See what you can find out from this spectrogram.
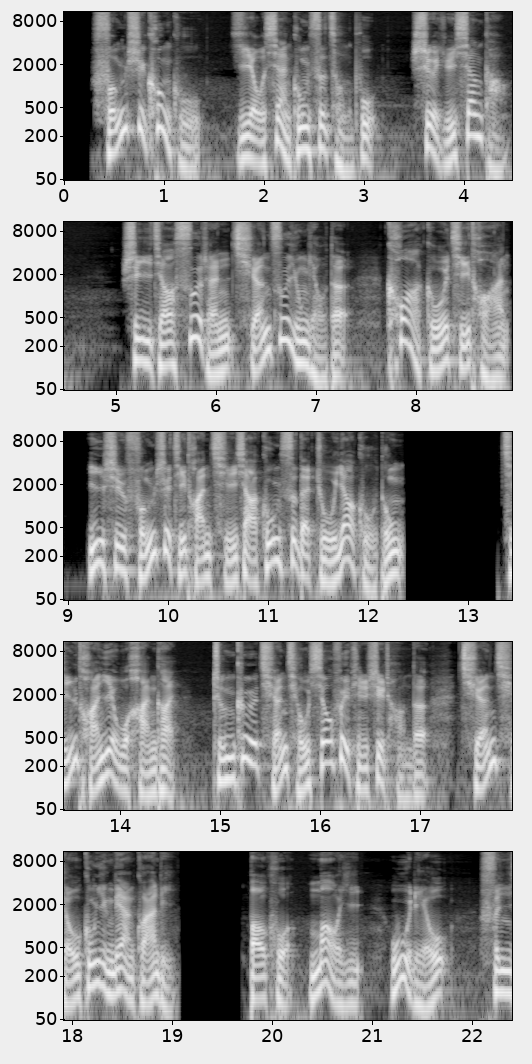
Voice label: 男, 企业宣传; 冯氏控股

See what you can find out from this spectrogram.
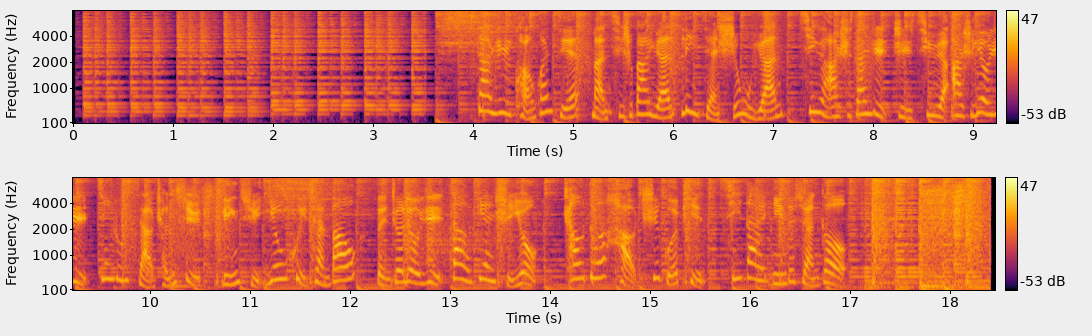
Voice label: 女-广告-语速快-音乐; 百果园

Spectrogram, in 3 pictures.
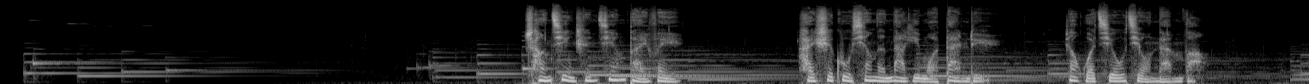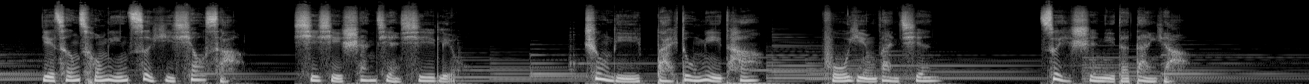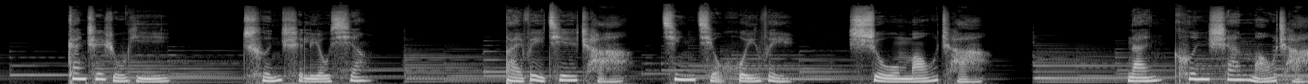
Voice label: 女 独白 讲述 茶

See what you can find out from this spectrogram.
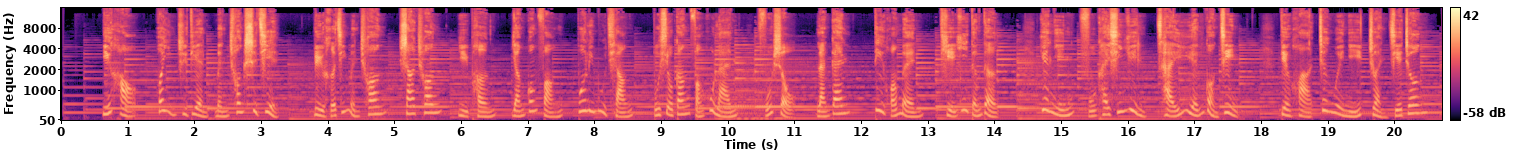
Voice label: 女, 彩铃; 门窗世界

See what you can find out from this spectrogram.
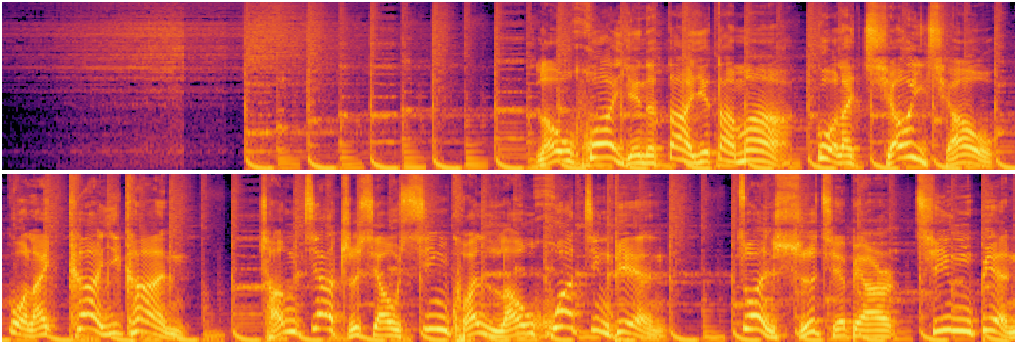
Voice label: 男 促销 激情力度; 老花镜片

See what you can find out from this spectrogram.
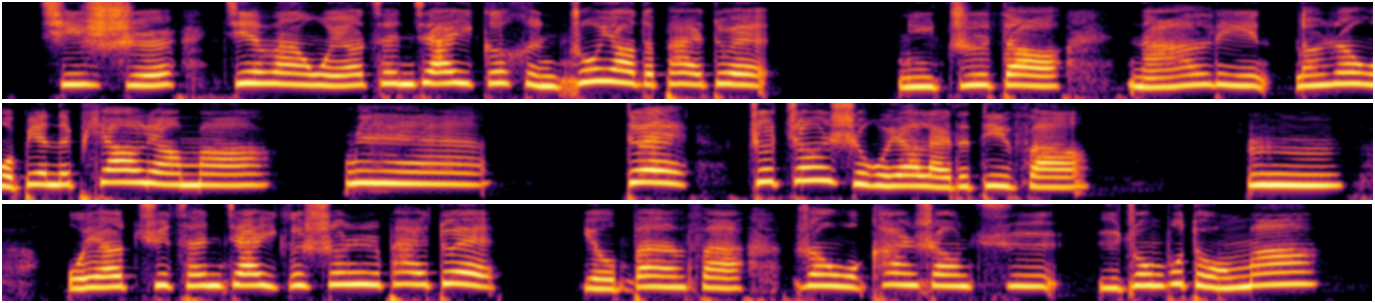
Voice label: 女 温柔 女童

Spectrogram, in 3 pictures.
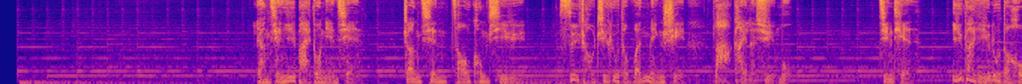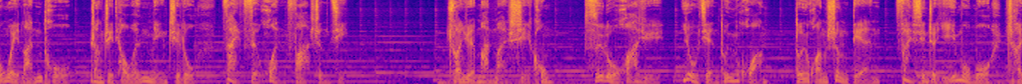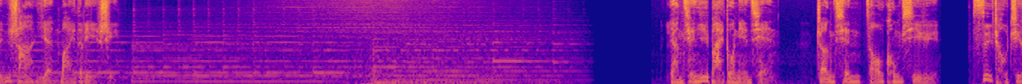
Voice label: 男 旁白 讲述文明 文化会展

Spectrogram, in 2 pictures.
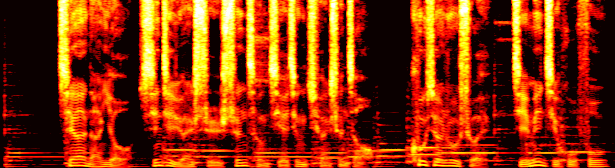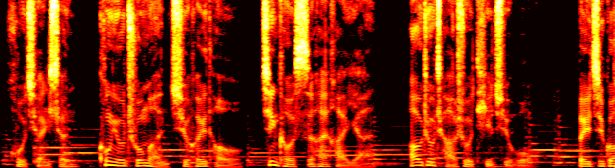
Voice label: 男 广告 磁性品质; 亲爱男友清全身皂

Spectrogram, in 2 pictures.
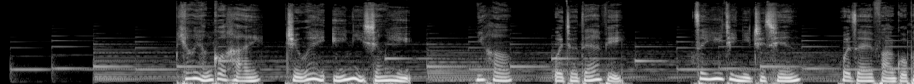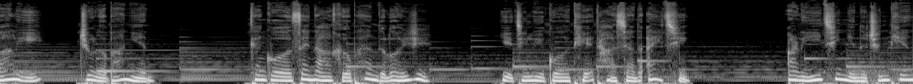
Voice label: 女 房产宣传 微电影 短

